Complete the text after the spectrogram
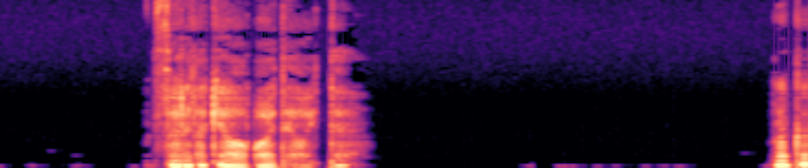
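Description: A young woman speaks softly and closely into a microphone.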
